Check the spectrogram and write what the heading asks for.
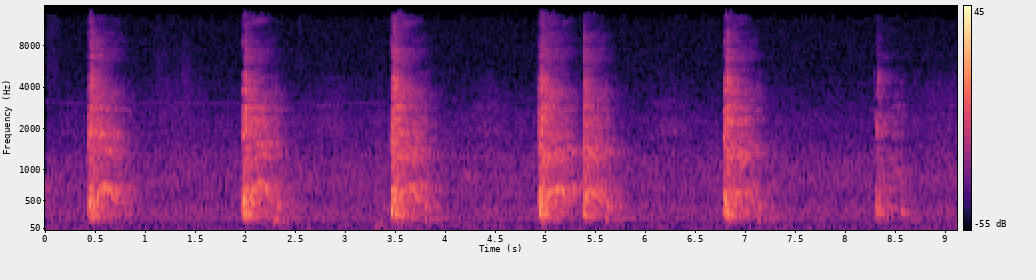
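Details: Six deliberate, evenly spaced voluntary coughs from an adult woman, one doubled, each a sharp burst fading quickly in a quiet room, recorded for an AI smartphone tuberculosis cough-detection app trial in Nairobi, Kenya.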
